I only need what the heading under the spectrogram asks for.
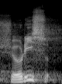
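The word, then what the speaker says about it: χωρίζω: La palabra separar allí viene de una palabra griega que se dice o se pronuncia como la palabra que nosotros conocemos, chorizo, pero no es de ajo.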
